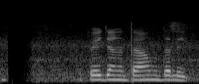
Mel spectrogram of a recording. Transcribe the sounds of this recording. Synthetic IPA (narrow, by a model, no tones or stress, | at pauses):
ɐpeːd͡ʒanɐt̪aːmud̪ɐli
